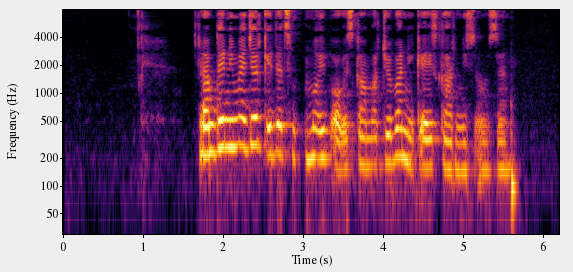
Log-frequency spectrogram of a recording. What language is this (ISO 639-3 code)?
kat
